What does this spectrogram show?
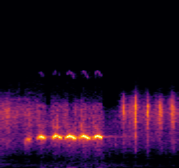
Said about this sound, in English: Watch your canaries jump on their perch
